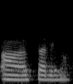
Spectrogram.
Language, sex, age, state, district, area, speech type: Tamil, female, 18-30, Tamil Nadu, Kallakurichi, urban, conversation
